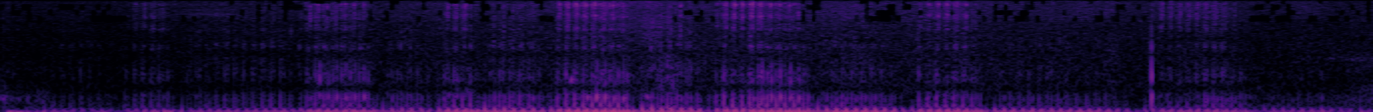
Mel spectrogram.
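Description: A female domestic cat, lying among a person's notes, purrs steadily, a continuous low rumbling with a gentle pulsing rhythm of breaths in and out, with no voices present.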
